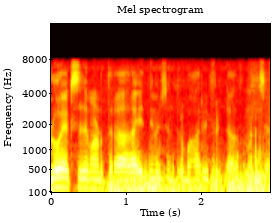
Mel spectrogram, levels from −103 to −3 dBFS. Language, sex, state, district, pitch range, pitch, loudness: Kannada, male, Karnataka, Gulbarga, 150-160 Hz, 155 Hz, -17 LUFS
